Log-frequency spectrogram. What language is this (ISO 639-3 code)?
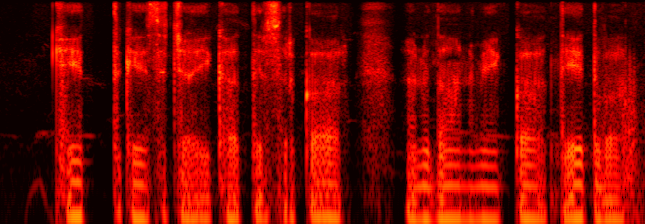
bho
